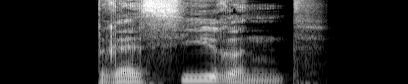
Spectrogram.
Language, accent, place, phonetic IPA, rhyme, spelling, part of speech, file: German, Germany, Berlin, [dʁɛˈsiːʁənt], -iːʁənt, dressierend, verb, De-dressierend.ogg
- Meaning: present participle of dressieren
